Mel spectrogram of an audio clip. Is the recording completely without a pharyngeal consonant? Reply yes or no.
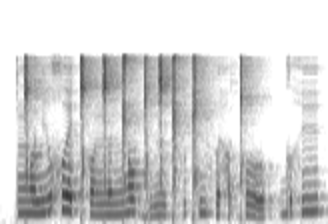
yes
